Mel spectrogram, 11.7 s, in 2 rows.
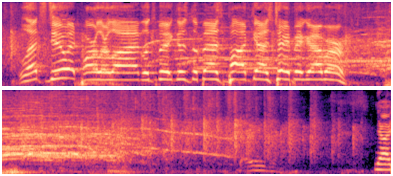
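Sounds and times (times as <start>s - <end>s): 
live audience cheering and applauding wildly: 0.0s - 11.6s
speech: 0.2s - 6.1s, 11.4s - 11.6s
people whooping and shouting: 0.8s - 9.8s.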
